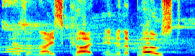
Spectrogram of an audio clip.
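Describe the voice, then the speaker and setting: Man calling basketball play-by-play. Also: on the high side. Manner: brisk, excitable calls that rise on big plays. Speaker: play-by-play announcer.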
